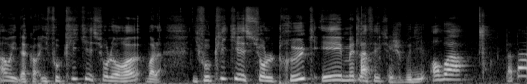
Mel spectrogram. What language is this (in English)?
French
